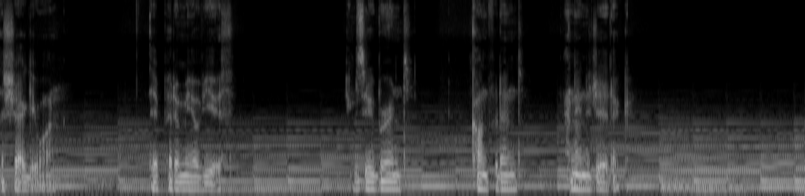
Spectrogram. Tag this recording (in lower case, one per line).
speech
music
